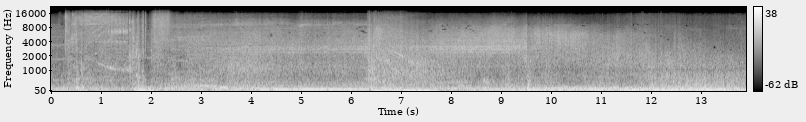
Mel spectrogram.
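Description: A missile salvo fires from a ship and explodes in a dense, roaring barrage. A sharp blast comes early, and the heavy rumble shifts in character partway through, staying loud and continuous throughout.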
